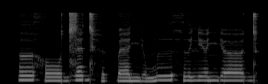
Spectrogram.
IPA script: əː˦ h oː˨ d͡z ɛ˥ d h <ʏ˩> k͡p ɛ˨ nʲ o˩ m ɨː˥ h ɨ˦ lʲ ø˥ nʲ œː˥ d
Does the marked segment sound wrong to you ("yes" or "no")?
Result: no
